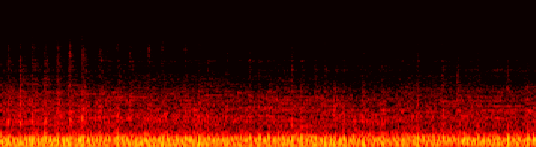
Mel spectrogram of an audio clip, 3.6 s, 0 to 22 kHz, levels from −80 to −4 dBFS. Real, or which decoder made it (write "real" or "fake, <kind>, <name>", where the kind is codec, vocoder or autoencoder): fake, codec, SNAC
